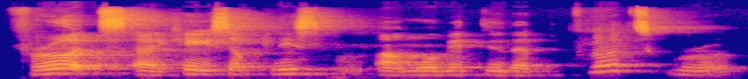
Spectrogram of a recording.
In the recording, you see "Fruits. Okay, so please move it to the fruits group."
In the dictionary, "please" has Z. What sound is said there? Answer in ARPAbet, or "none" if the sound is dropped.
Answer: S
